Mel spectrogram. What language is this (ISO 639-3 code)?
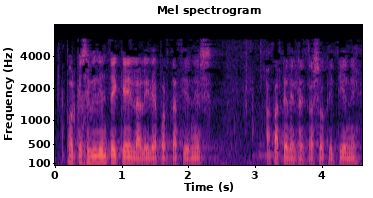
spa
